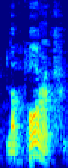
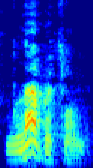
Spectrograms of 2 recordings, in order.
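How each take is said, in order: First: It is said with a British pronunciation. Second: It is said with an American pronunciation. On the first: "The first one is the British laboratory" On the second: "Some people, or the Americans, say it like this"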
